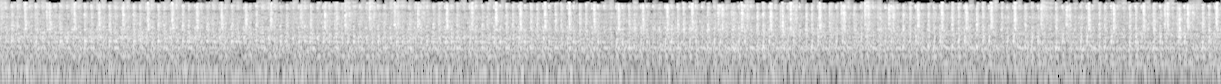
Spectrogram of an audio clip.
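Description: At idle a constant buzzy chatter and fast light ticking ride over the engine, consistent with a vibrating DSG clutch plate or bearing.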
